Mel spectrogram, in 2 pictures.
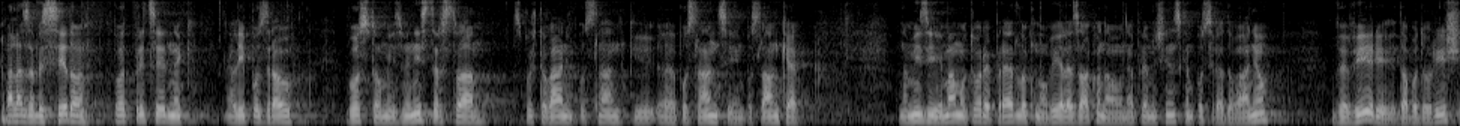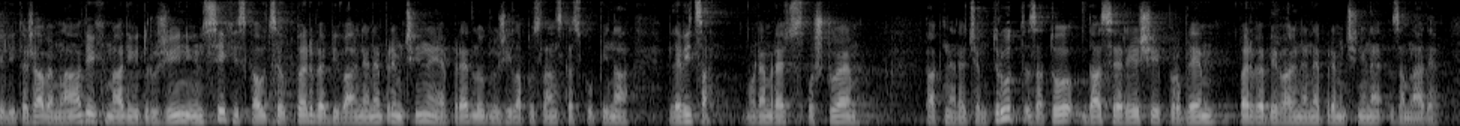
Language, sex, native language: Slovenian, male, Slovenian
